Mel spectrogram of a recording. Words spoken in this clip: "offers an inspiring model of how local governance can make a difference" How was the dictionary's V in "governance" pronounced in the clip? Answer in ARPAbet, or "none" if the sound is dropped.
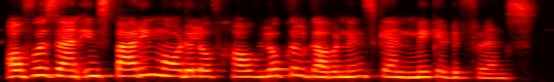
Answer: V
